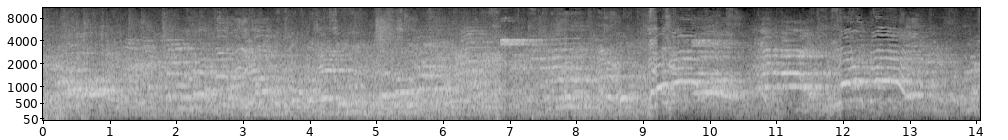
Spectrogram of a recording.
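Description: Wrestlers thump and scuffle on a mat.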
